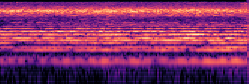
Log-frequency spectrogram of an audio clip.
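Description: A vehicle horn sounding one steady, unbroken blast that starts suddenly and cuts off abruptly.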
